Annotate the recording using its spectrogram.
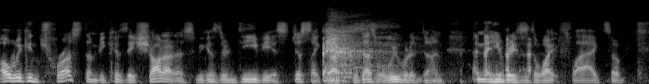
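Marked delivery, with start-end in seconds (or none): none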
